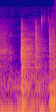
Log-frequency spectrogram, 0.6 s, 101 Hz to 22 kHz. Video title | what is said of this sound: So haben Großmütter Landhaus Brot gebacken, wenig Kneten mit Leinsamen #125 | звучи на кухо - защото само тогава хлябът е наистина изпечен и готов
